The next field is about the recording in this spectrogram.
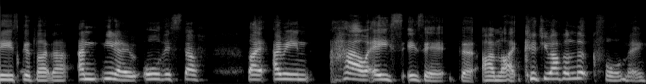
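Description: In a very clean recording with a silent background, a woman with a southern English accent speaks at a moderate pace in a fairly high voice. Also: ordinary pitch variation. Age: 40s. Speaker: podcaster and presentation coach. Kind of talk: casual chat.

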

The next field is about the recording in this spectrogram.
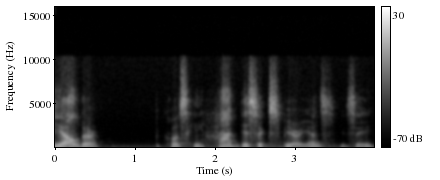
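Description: A man speaks at a fairly slow pace in a fairly high voice with big pitch swings. His slightly mellow tone carries some vocal fry.

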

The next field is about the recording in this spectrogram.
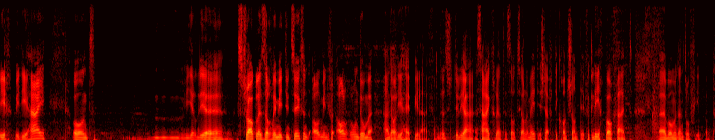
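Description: A man with a Swiss accent speaks at a moderate pace. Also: fairly low pitch for a man, ordinary pitch variation, big swings in loudness. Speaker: magazine publisher. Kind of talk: interview conversation.

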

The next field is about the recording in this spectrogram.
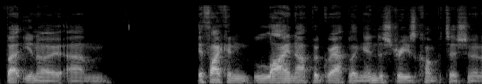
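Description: Very deep and low in pitch, a man with a New Zealand accent talks at a fairly slow pace with monotone, flat intonation in a very clean recording with a silent background. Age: 30s. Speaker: jiu-jitsu athlete and coach. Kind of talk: podcast interview.

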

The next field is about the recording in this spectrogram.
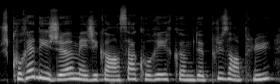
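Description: At a moderate pace, a woman speaks in a fairly high pitch on a very clean recording with a silent background. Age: 20s. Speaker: university student. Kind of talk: personal testimony.

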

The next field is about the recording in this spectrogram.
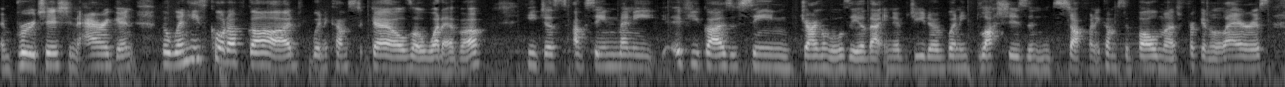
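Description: A woman with an Australian accent speaks at a fairly quick pace and fairly low pitch, with ordinary pitch variation and big swings in loudness. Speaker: anime blogger guest. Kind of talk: casual chat.

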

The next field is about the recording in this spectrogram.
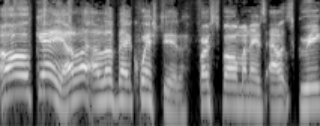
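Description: A man's bright, sharp voice with a Southern US accent and lively intonation, dry and close with no echo. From US South, north Georgia. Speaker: podcaster and cook. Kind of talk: casual chat. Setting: app call with random co-host. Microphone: poor internet connection.

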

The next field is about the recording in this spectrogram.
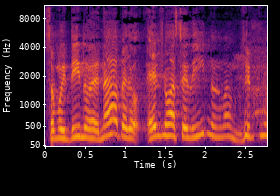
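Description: A man speaks in an animated tone at an extremely high pitch. His pitch variation is ordinary. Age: 80s+. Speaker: guest preacher. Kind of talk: sermon.

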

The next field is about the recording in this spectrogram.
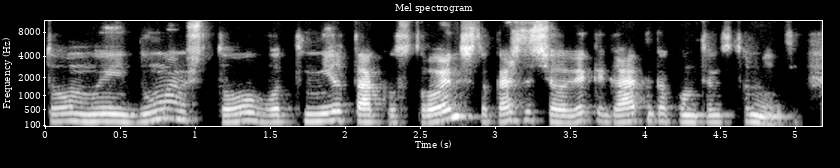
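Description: A woman with an unremarkable speaking voice, fairly low in pitch, at a fairly slow pace. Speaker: concert pianist. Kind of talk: interview conversation.

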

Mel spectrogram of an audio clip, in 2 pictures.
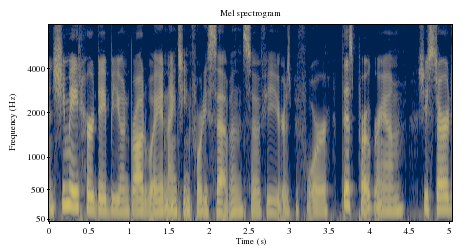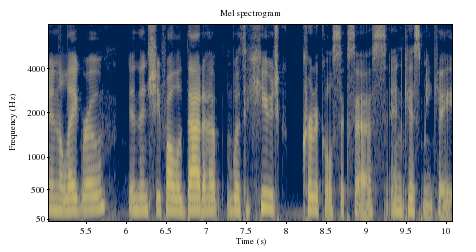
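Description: A woman with a normal speaking voice, fairly low pitch, fairly even intonation and a moderate pace. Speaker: old-time radio podcast host. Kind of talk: casual podcast introduction.

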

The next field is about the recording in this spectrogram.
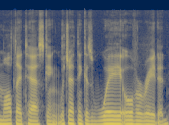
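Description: Dry and close with no echo, the recording catches a man with an unremarkable speaking voice at medium pitch, talking at a fairly quick pace. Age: 40s. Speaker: minister. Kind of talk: casual chat.

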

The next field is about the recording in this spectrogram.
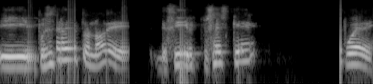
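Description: Animated in tone, a man speaks with a high pitch. The sound is dry and close, with no echo. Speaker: podcast co-host. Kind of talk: casual chat.

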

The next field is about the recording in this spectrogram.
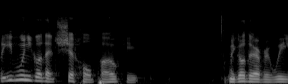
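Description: Very clean and silent behind him, the recording captures a man with an American accent speaking very fast at a medium pitch, his pitch swinging very widely. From Florida. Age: 30s. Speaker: podcast co-host. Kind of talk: casual chat.

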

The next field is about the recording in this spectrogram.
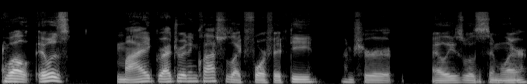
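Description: A man with an American accent uses a normal speaking voice at a moderate pace and medium pitch, with ordinary pitch variation, recorded dry and close with no echo against a quiet background. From Minnesota. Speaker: podcast guest. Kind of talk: casual chat.

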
